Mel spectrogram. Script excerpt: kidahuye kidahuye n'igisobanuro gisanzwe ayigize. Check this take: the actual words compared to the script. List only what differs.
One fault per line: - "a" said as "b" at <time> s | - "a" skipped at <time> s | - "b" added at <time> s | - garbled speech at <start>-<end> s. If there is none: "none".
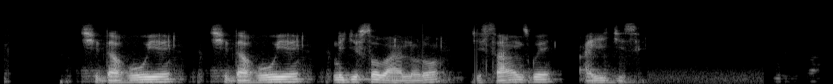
none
